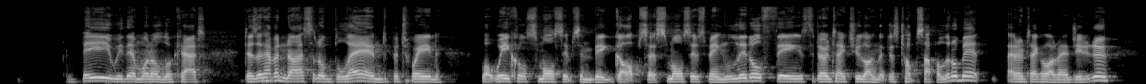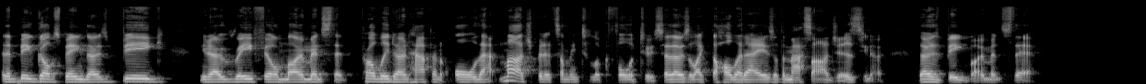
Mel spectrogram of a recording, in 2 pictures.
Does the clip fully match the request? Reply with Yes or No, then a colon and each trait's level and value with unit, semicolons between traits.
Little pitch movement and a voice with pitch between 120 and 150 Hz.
Yes: narrow, 2.0 semitones; low, 125 Hz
